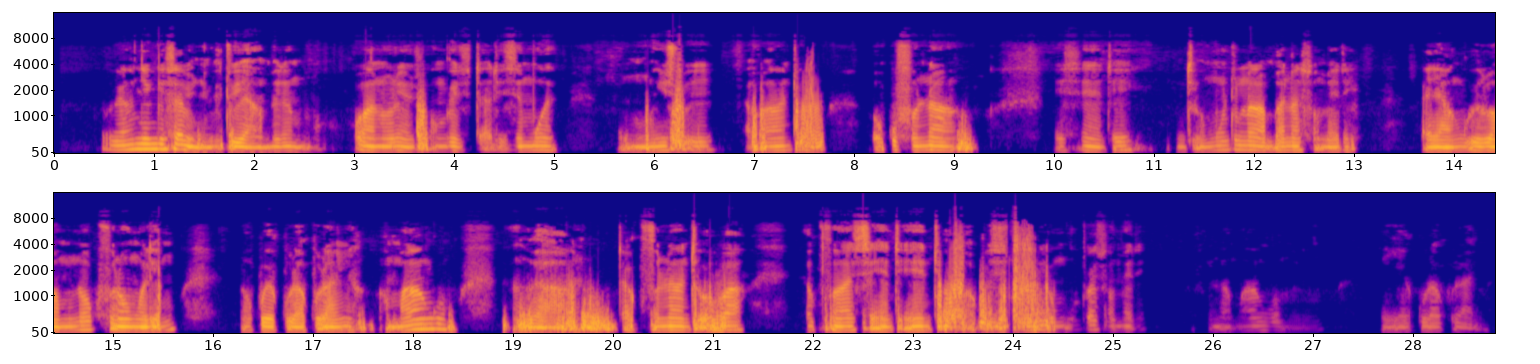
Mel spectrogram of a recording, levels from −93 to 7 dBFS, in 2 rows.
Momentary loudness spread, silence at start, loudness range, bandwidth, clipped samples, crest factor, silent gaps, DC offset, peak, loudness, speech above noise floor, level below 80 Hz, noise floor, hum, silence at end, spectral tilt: 17 LU; 0.5 s; 5 LU; 8.8 kHz; under 0.1%; 16 dB; none; under 0.1%; 0 dBFS; -15 LUFS; 63 dB; -46 dBFS; -78 dBFS; none; 0.25 s; -5.5 dB/octave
